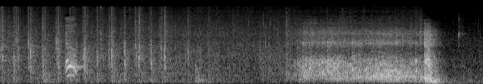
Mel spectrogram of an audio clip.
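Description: Rain falling, a steady hiss with a quick run of regular tapping drips at first, then swelling into a louder wash before a sharp knock and a sudden drop to quiet.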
